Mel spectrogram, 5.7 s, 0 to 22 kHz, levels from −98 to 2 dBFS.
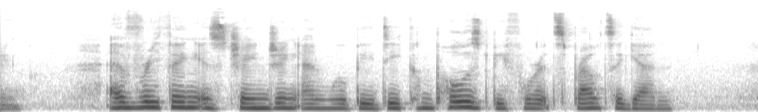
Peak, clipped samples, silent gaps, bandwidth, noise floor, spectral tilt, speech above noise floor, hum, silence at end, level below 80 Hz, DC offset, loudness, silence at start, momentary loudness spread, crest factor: -22 dBFS; under 0.1%; none; 13 kHz; -69 dBFS; -7.5 dB/octave; 33 dB; none; 0.65 s; under -90 dBFS; under 0.1%; -37 LUFS; 0 s; 8 LU; 16 dB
